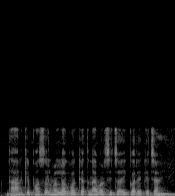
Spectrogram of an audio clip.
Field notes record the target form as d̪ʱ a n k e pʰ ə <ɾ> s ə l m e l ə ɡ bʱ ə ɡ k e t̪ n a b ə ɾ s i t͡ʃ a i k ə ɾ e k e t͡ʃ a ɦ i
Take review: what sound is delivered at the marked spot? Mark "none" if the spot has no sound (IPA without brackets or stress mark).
none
